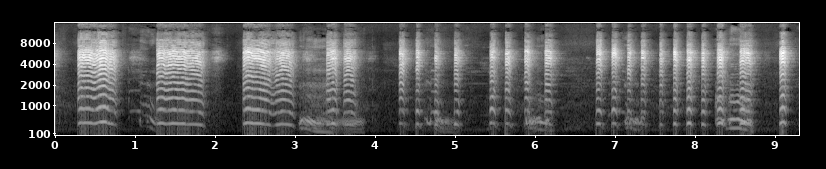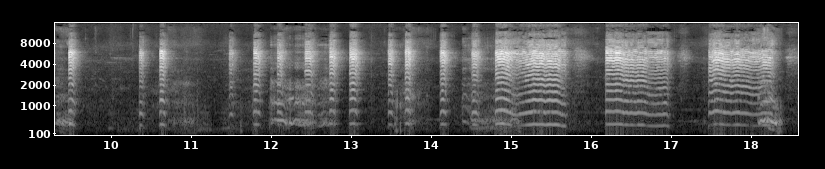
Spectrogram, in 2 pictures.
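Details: Two-month-old Staffordshire Bull Terrier puppy 'singing' while played with using a toy; rapid series of high, harmonic yelps and whines in short bursts, some longer drawn-out wavering cries, with brief gaps of silence between.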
